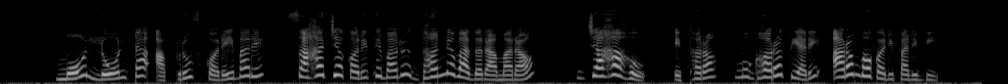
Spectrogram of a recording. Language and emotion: Odia, happy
